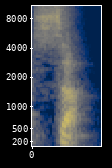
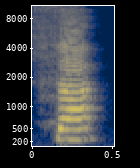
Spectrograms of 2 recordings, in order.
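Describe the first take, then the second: First: The sound starts with a hissing s. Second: The sound starts with a soft th. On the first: The speaker calls it wrong. "don't say it as sa, like in S. No, it is not sa" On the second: The speaker calls it right. "Touch the tip of the tongue to the edge of the upper teeth"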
